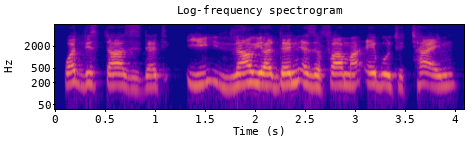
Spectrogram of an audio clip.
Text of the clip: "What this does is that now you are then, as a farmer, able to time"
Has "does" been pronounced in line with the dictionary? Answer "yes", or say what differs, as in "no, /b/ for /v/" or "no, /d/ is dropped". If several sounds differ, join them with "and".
yes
